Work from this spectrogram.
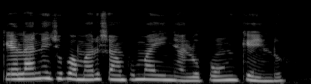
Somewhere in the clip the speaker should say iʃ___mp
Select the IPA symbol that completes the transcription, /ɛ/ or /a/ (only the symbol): a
